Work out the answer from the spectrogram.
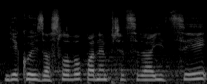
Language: Czech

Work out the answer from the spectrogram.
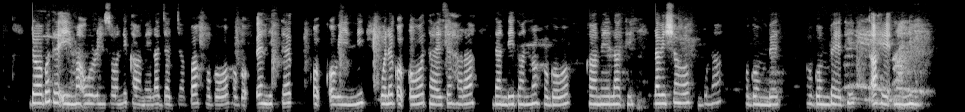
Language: Sidamo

